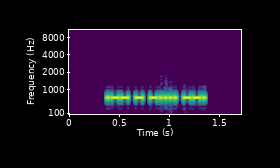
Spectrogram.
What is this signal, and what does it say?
Morse code, heard as a keyed tone, about 52 wpm, 700 Hz. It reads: WT6G
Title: USA Call Signs - 4 Characters - 3x Character Spacing - 50wpm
